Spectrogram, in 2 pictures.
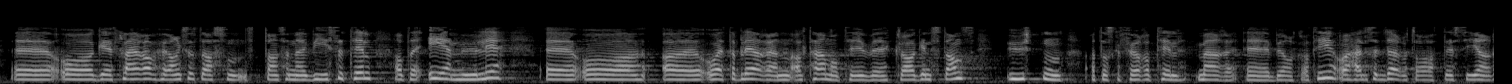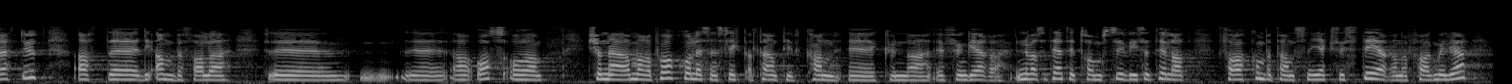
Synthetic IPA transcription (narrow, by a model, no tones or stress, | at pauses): ɔɡflæɪɾəɑʋɦøːɾɪŋsəst̪ɑsst̪ɑnsənəʋiːsət̪ʰɪlɑt̪̚d̪ɛʔɛmʉːlɪ | ɔ | ɔɛt̪ɑbleːɾəɛnɑ̰lt̪ʰæʁnɑt̪ʰiːʋkʰlɑːɡəɪnst̪ɑns | ʔʉːt̪nʔɑt̪̚d̪ɛskɑføːɾət̪ʰɪlmæːɾəbʏɾʊkɾɑt̪ʰiːɔ̰ɦɛlsɛd̪d̪æɾʉːt̪ʰəɑt̪̚d̪ɛsiːəɾʁɛt̪ːʉːt̪ʔɑt̪d̪ɪʔɑnbəfɑːlə | ɔsɔ | ʃoːnæɾməʁəpʰɔkʰʊʁlɛsɛɪnslɪk̚t̪ʰɑ̰lt̪ʰæʁnɑt̪ʰiːʋkʰɑnkʰʉnːəfʉŋɡeːɾəʉnɪʋæʁsɪt̪ʰeːt̪ɪt̪ʰʁɔmst̪ʉːʋiːsət̪ʰɪlɑt̪ | fɑːɡ̚kʰʊmpət̪ʰɑnsnɪɛksɪst̪eːɾənəfɑːɡmɪljøː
